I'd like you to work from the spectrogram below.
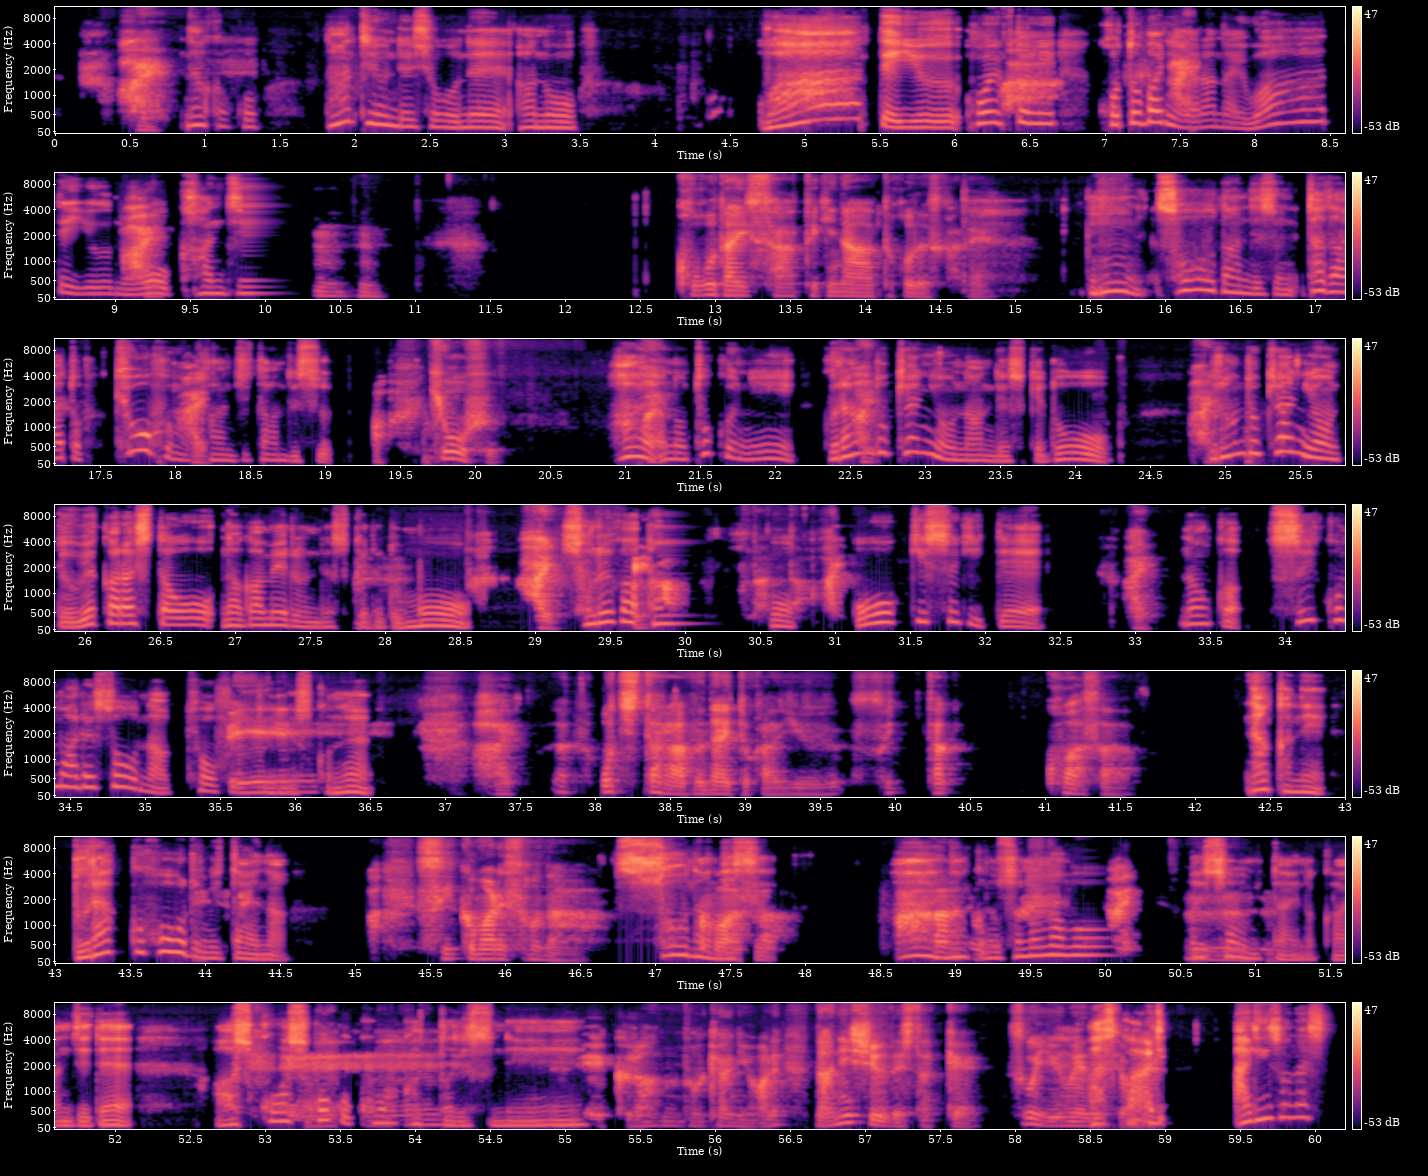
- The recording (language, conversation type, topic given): Japanese, unstructured, 旅行先でいちばん驚いた場所はどこですか？
- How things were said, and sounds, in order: other background noise; distorted speech; tapping; static; unintelligible speech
